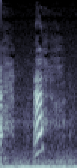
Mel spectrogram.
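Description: A dog named Bodhi gives one short, sharp bark, preceded by a faint, brief whimper, with quiet background noise in between and no one speaking.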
